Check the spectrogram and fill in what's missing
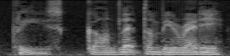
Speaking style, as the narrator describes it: muttered

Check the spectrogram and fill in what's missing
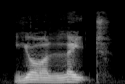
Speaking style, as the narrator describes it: growled Harry

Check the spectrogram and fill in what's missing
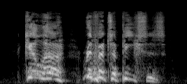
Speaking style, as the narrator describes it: screamed the girl

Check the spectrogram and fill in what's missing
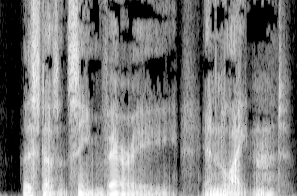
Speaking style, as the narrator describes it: I muttered

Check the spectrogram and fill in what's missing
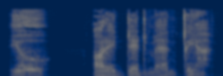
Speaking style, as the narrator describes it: Bakut croaked

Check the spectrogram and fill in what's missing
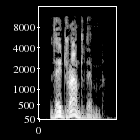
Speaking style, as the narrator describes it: Munyoro answered quietly, in the same language

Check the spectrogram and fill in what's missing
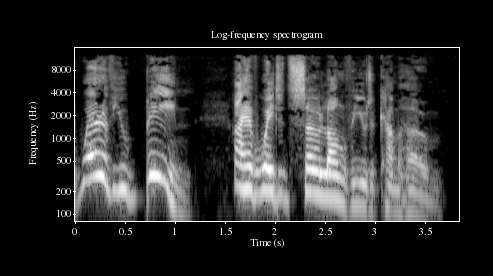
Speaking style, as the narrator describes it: she cried

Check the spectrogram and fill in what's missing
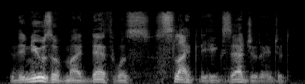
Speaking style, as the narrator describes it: Victor Omeru chuckled

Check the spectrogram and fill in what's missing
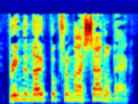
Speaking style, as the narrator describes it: shouted to Jan Cheroot

